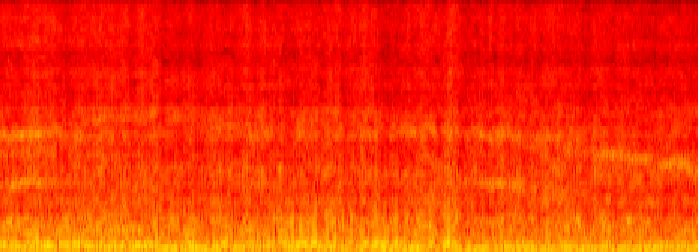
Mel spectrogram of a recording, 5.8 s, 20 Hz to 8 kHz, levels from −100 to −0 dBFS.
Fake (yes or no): yes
